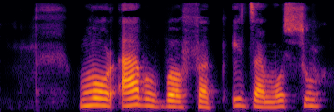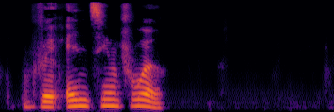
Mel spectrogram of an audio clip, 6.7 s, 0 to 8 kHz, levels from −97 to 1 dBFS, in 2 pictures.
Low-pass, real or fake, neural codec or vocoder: 7.2 kHz; fake; codec, 16 kHz, 2 kbps, X-Codec, WavLM features, trained on Multilingual LibriSpeech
